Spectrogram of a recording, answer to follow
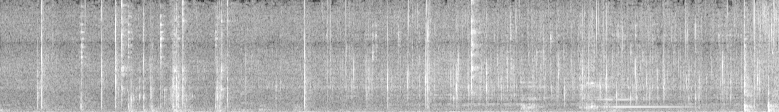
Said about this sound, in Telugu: ఇందులో జీడిపప్పు వేసుకొని వేయించుకుందాం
